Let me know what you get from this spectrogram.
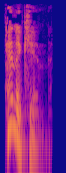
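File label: "henequen", British English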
